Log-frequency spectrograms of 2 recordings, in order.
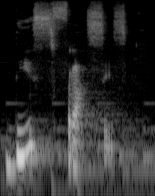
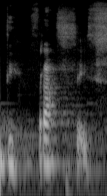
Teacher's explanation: A palavra tanto pode ser dita com o S bem marcado quanto com o S desaparecendo.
